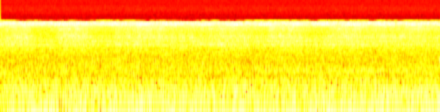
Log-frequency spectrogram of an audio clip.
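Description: Faint night-time chorus of insects, a soft high hiss, over a low steady background rumble.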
